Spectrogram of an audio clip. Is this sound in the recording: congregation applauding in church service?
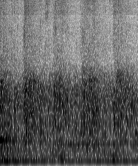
yes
